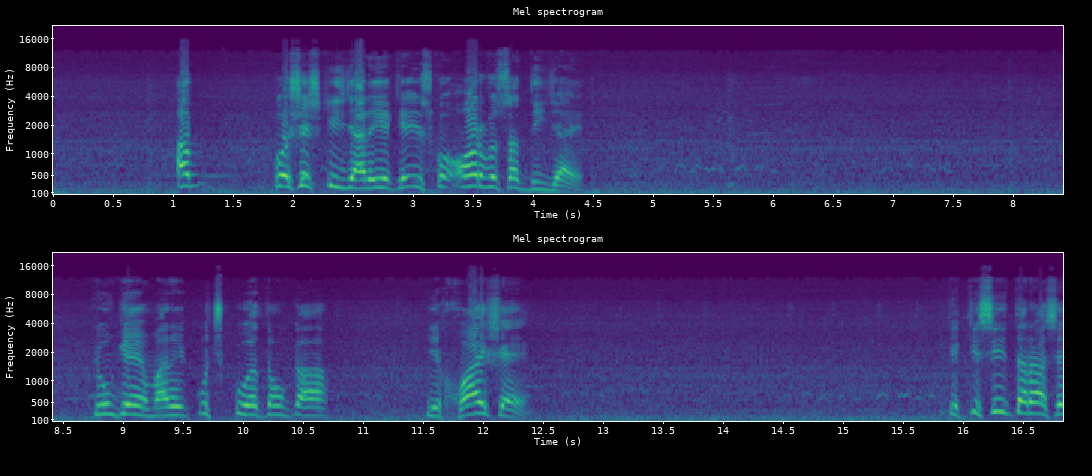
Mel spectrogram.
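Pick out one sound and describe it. A middle-aged man speaks into microphones in short bursts with long pauses.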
